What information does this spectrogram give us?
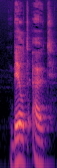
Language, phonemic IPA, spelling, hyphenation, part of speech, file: Dutch, /ˌbeːlt ˈœy̯t/, beeld uit, beeld uit, verb, Nl-beeld uit.ogg
- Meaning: inflection of uitbeelden: 1. first-person singular present indicative 2. second-person singular present indicative 3. imperative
